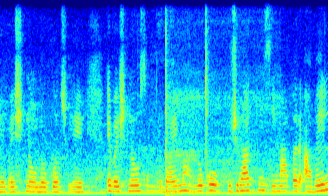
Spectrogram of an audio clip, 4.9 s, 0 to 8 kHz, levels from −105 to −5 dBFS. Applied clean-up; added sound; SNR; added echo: none; Printer + Organ; 12 dB; none.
